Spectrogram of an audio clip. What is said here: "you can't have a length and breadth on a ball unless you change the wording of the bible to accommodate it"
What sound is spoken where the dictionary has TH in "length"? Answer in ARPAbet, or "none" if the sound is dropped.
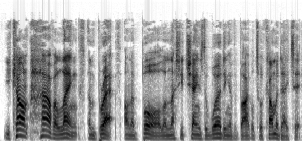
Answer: TH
